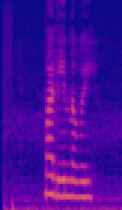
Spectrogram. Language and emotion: Russian, neutral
